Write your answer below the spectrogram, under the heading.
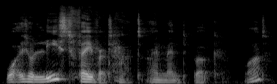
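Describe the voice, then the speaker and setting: A man's voice: on the low side, big pitch swings, normal speed. A young man hosting a casual livestream, reading out comments and giving dry, self-deprecating, rambling answers. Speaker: livestream host.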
